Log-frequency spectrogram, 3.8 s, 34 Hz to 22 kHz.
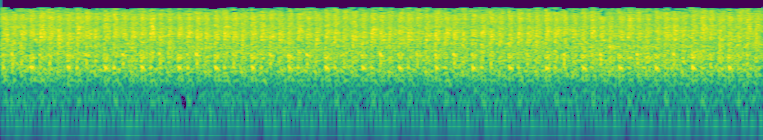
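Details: Isuzu Panther diesel at operating temperature after a drive, oil (Deltalube) run about 6,000 km: steady idle with even, light clatter at about 160 ticks a minute, no knock or miss; healthy.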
